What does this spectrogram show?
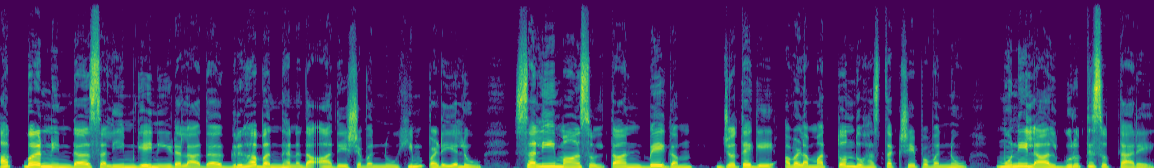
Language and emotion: Kannada, neutral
